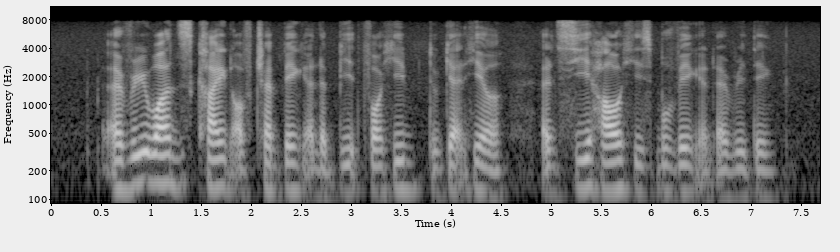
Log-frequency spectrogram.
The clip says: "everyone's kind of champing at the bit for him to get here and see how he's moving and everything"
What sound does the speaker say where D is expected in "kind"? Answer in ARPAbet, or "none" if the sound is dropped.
D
